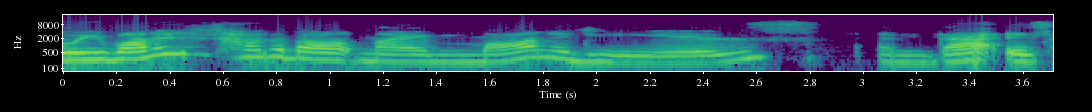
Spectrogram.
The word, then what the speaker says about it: Maimonides: a lot so we wanted to talk about my Mones and that is how you say his name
